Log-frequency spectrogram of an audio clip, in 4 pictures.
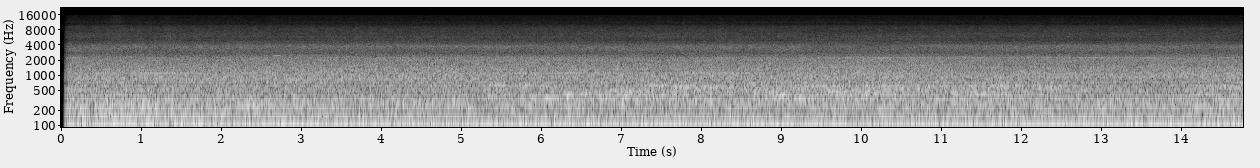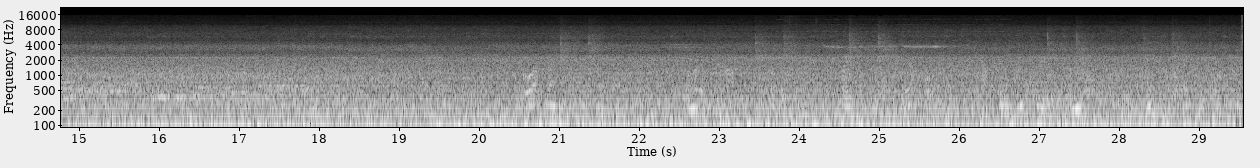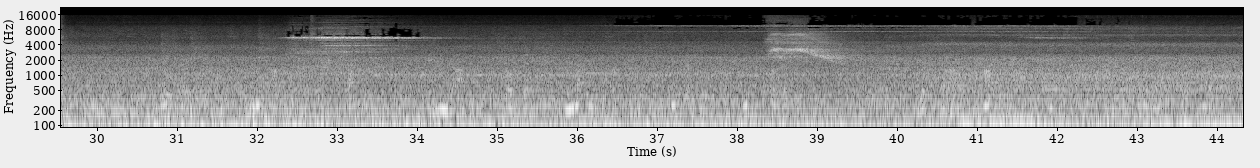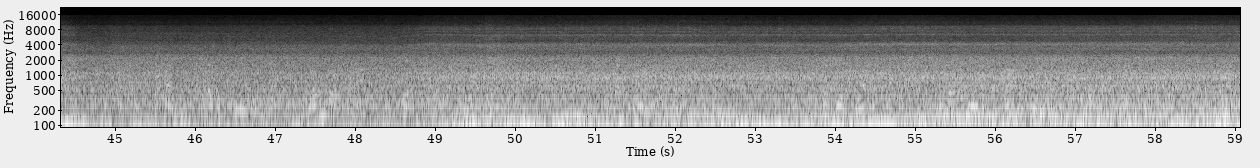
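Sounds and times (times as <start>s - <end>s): train wheels rumbling: 0.0s - 59.0s
brief high tone: 32.3s - 34.5s.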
